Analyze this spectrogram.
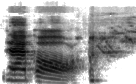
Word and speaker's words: papaw: I heard pow pow, and I'm going, is that your It's papaw.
